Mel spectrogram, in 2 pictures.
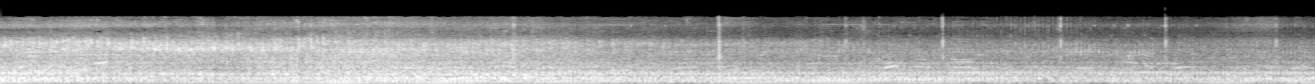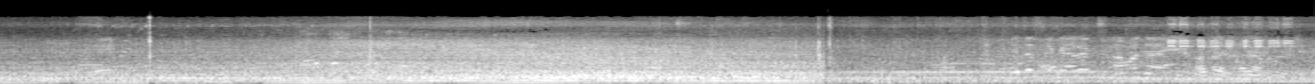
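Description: A vehicle engine running steadily under a background murmur of people's voices; the low hum drops away abruptly near the end.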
